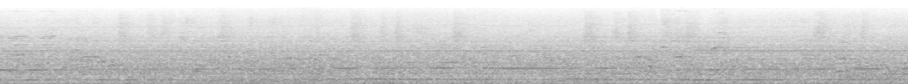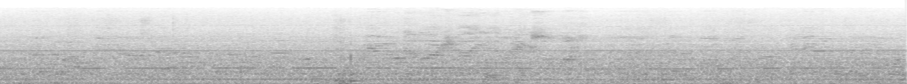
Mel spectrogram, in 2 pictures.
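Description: A car engine hums steadily as it speeds along a road.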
